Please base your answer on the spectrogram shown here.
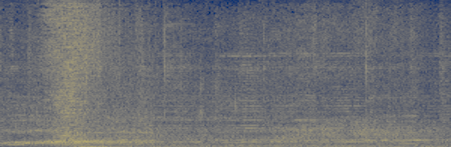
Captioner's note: rush of air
